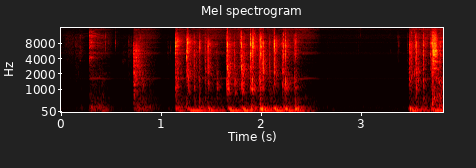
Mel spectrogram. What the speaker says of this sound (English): Here's what most people would type.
